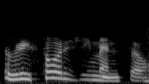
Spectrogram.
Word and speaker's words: Risorgimento: Risorgimento? – Risorgimento.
